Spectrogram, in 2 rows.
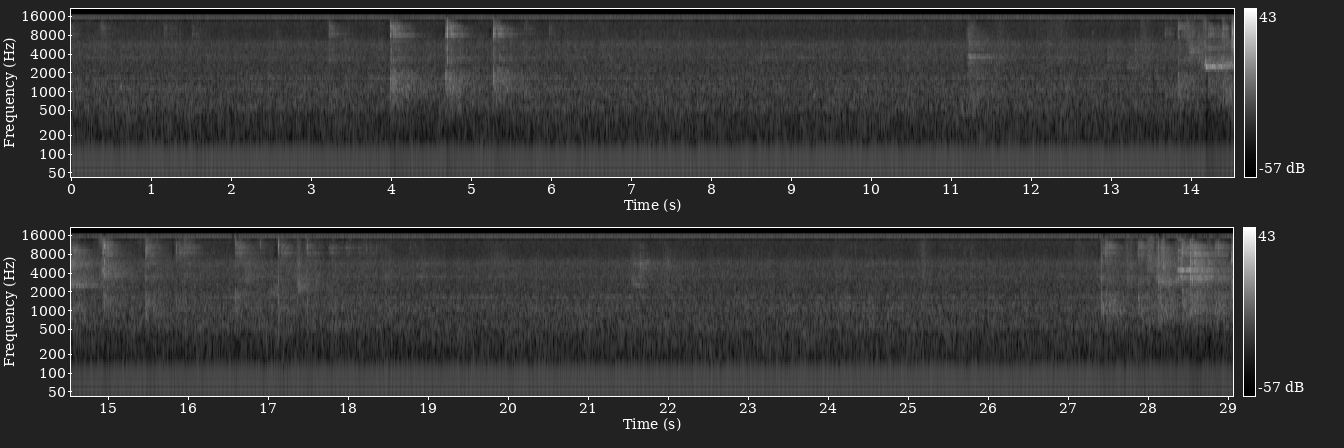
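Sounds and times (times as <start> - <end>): low electrical hum: 0.0 - 29.0.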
